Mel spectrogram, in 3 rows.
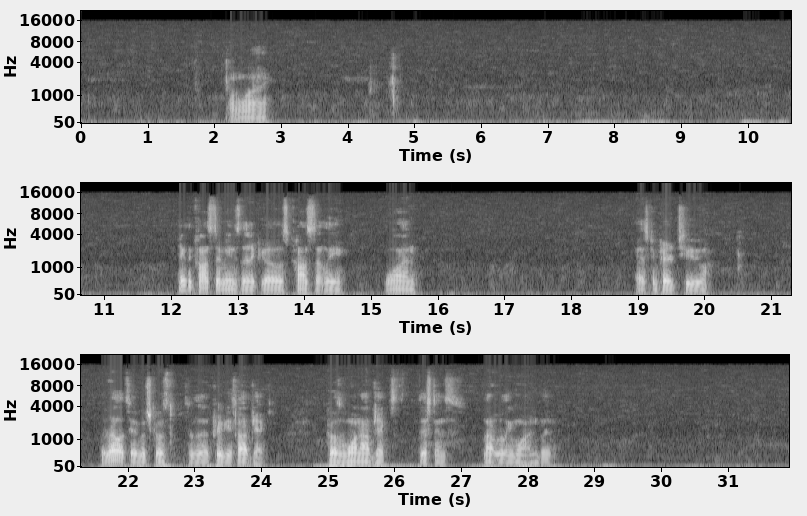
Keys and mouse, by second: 1.1-3.1 drag, 3.6-5.4 drag, 6.2-9.9 middle drag, 11.7-18.4 middle drag, 18.4-21.0 drag, 21.1 middle click, 21.5-31.9 drag.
